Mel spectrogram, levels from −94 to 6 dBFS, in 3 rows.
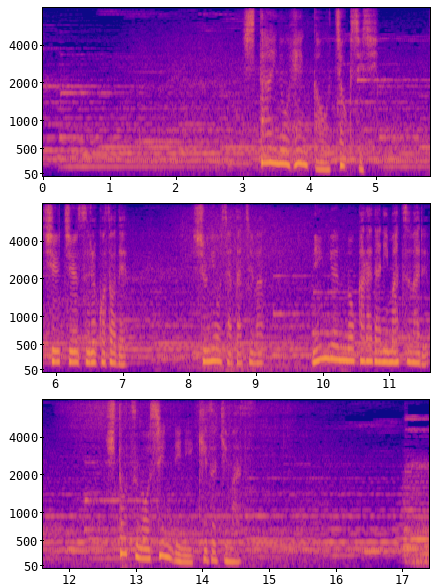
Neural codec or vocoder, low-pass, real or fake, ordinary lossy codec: none; none; real; none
